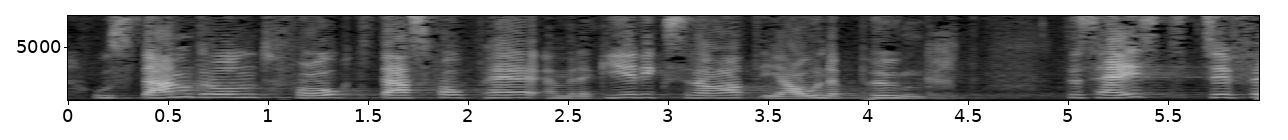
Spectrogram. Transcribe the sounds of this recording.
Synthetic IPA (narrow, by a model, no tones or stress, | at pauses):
usd̥ɛmɡɾʊntfɔlkttɛsfɔʊpʰeːəmɾɛɡ̥iːɾɪksɾɑːtiɑlnəpʰʏŋkχt | d̥ɑshɛɪstt͡sɪfə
